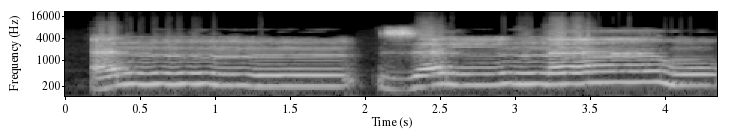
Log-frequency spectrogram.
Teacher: ان نون ساکن کے بعد حروف اخفاء میں سے زا ہے، آپ نے اخفاء کرنا ہے۔ انزلناہ، زا کو زور سے پڑھنا ہے۔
